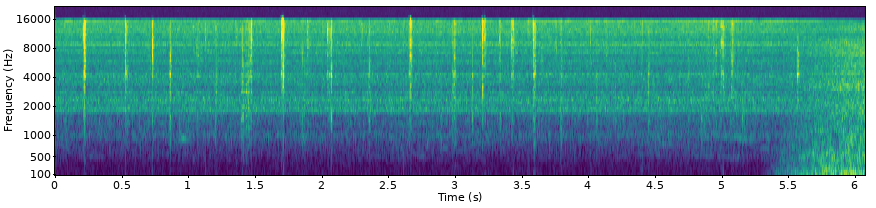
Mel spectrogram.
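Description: Bar clamps being taken off a glue-up and set down on a board, giving a string of light clicks and clacks. Near the end a loud, low, steady rumble comes in.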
